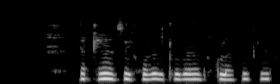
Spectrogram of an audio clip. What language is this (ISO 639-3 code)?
pus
